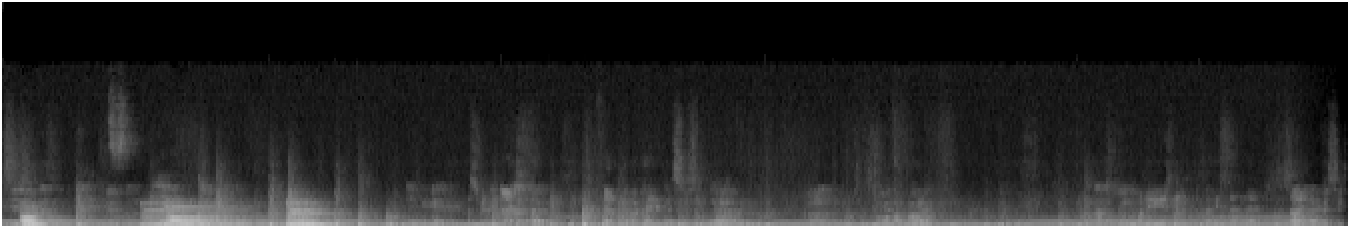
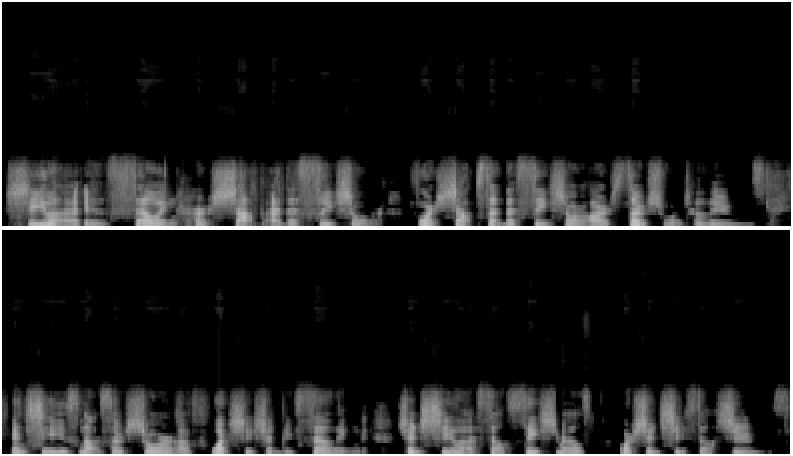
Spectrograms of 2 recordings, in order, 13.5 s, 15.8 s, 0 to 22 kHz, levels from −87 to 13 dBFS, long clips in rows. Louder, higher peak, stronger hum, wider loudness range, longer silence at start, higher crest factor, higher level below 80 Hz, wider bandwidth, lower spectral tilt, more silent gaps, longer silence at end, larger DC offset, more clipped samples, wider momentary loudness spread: about the same, -24 LUFS vs -23 LUFS; about the same, -2 dBFS vs 0 dBFS; neither; first, 13 LU vs 3 LU; about the same, 0 s vs 0.05 s; about the same, 22 dB vs 24 dB; first, -38 dBFS vs -56 dBFS; first, 15 kHz vs 7.2 kHz; first, -8 dB/octave vs -4.5 dB/octave; neither; about the same, 0.05 s vs 0.05 s; neither; neither; first, 18 LU vs 13 LU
